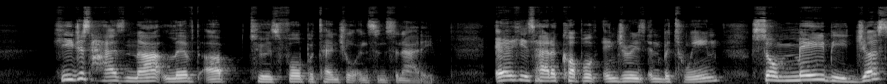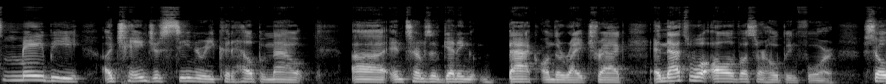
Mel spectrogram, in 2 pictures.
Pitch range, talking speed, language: 120-190 Hz, 180 wpm, English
